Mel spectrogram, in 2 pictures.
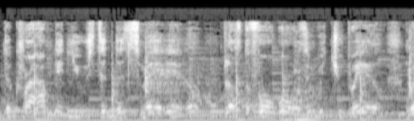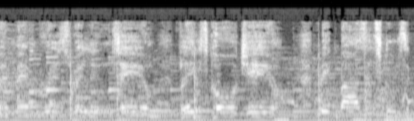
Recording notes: He joined us for a phone interview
